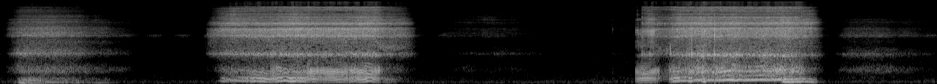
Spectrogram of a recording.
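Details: Adult woman snoring during night sleep, real recording: loud, harsh, rattling snores on each inhalation, about 14 breaths per minute, with quieter exhalations between them.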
